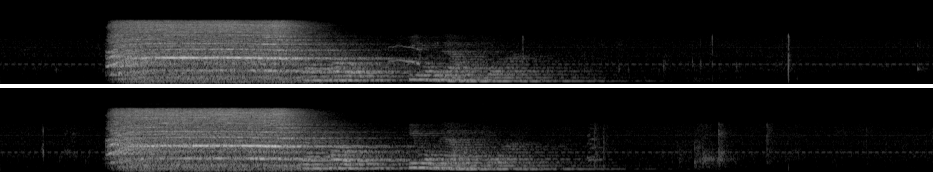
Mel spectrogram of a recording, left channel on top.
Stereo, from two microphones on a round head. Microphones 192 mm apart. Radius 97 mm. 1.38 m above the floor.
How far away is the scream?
About 2.5 m.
